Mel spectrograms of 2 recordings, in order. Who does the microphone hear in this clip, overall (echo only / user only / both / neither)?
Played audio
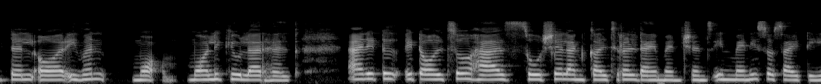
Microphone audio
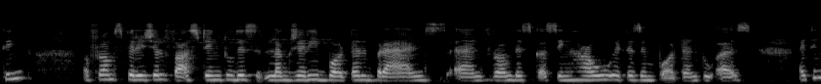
user only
